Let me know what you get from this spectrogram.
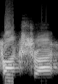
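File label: "Foxtrot", English; Alphabet; DCS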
